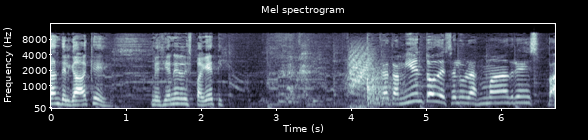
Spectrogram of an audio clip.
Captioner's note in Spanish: Risas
